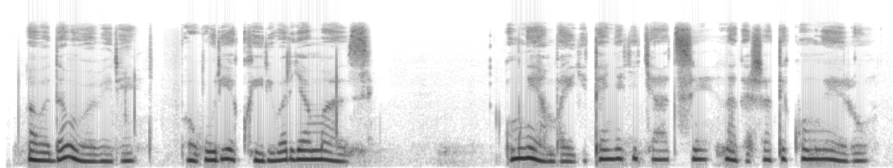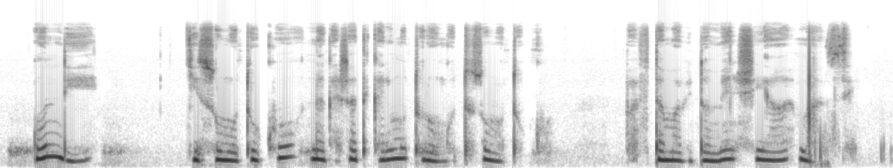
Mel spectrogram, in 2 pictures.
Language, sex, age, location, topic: Kinyarwanda, female, 18-24, Kigali, health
